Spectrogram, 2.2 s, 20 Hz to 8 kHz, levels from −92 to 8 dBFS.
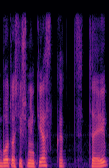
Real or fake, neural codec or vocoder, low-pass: real; none; 7.2 kHz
